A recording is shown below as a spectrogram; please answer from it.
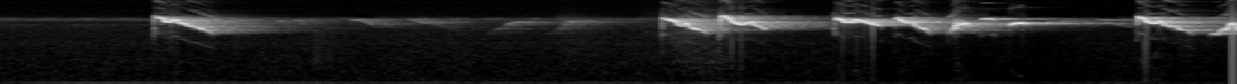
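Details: White-eye singing ngalas style, used as a master recording for other birds: a single sharp note, soft thin trills and a faint low hum, then dense bursts of shrill, descending twitters.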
